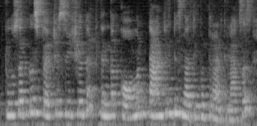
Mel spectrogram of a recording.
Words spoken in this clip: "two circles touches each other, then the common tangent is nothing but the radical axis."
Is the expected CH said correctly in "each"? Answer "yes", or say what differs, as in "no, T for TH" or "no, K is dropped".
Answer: no, SH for CH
